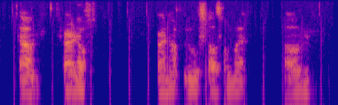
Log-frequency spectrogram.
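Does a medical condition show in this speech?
No.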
